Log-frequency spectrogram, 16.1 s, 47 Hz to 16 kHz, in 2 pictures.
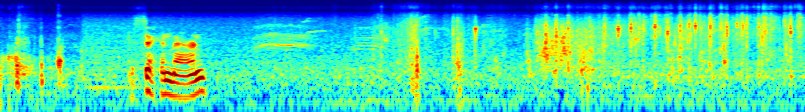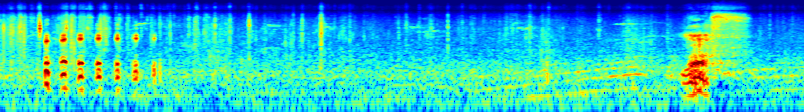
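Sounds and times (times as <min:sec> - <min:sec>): bird calling: 0:02.5 - 0:07.5, 0:08.2 - 0:16.0
water splashing and dripping: 0:03.3 - 0:14.5.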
